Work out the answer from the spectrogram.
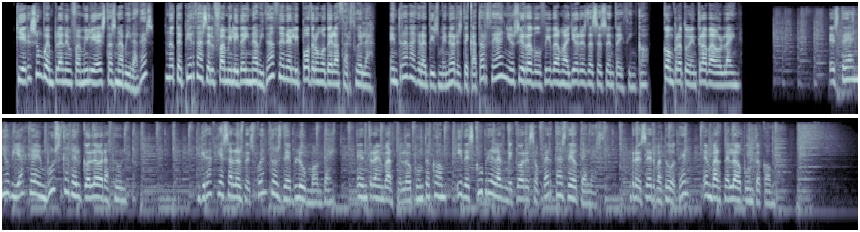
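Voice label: Spanish Spain, female, voice over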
